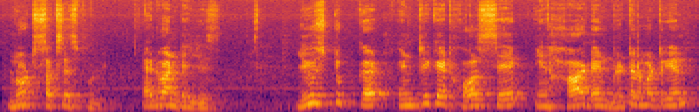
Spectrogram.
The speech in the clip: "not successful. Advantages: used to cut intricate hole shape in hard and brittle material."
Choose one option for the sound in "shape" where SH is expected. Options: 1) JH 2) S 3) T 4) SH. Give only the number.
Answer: 2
